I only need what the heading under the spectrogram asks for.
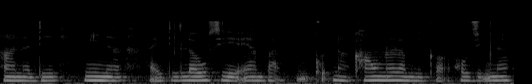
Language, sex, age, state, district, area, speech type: Manipuri, female, 18-30, Manipur, Bishnupur, rural, spontaneous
